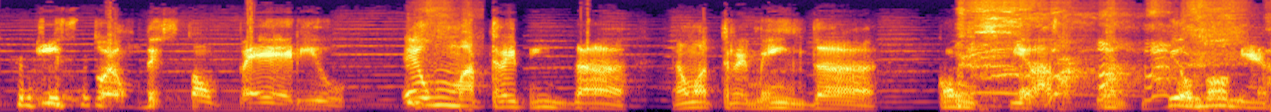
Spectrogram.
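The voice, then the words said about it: Imitates another person's voice. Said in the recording (Portuguese): “essa foi a melhor imitação do Neus que eu vi toda a minha vida”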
